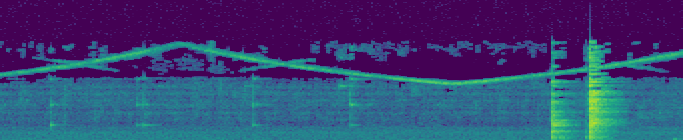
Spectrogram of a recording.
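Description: Two sharp clinks near the end as a small ceramic bowl is set down on a dish, over a faint steady hum.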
